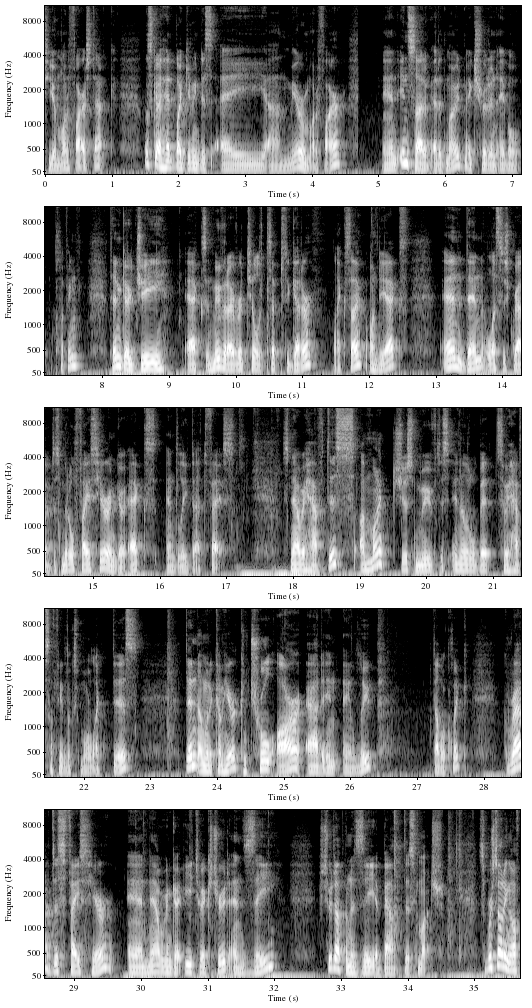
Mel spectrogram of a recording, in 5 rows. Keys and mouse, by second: 1.6-7.4 drag, 7.4-14.2 middle drag, 8.4 g, 13.4 z, 14.2-22.7 drag, 15.3 x, 17.6 a, 18.6 KP_1, 19.6 g, 22.7-28.0 middle drag, 24.8 ctrl+r, 28.0-33.0 drag, 29.6 z, 30.7 e, 33.0-35.6 middle drag, 34.8 KP_1.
